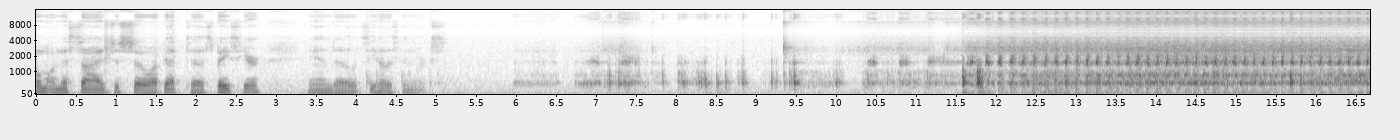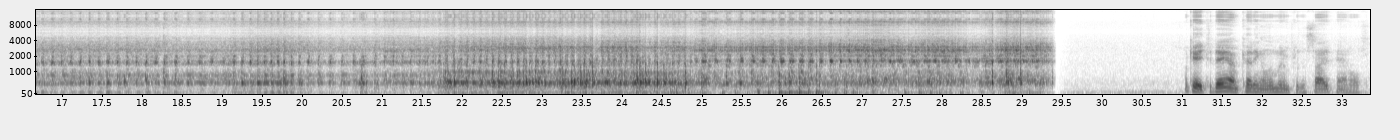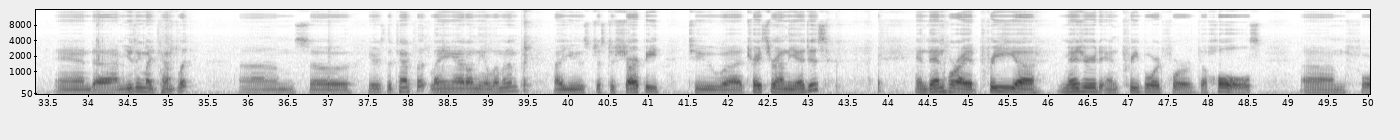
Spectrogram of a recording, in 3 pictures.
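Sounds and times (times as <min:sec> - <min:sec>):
electric shears cutting sheet metal: 0:09.3 - 0:29.4.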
